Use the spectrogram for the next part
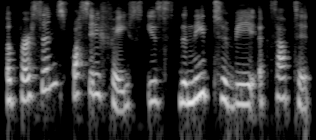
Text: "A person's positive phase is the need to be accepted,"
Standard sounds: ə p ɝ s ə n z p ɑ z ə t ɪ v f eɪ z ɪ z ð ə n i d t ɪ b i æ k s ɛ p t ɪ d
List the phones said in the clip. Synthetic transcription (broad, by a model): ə p ɝ s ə n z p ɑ s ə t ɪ f eɪ s ɪ z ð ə n i d t ɪ b i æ k s ɛ p t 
